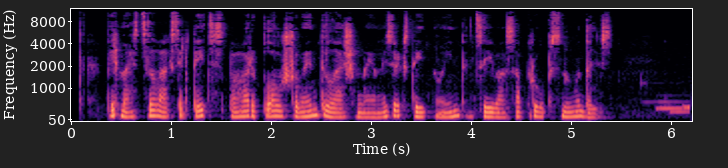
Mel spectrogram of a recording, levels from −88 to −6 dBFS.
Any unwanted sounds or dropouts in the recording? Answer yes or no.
no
